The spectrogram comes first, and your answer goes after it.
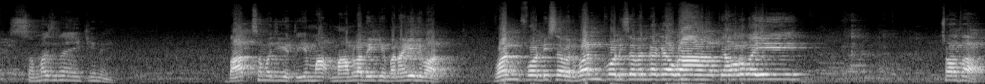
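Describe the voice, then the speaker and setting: A man's voice: extremely high pitch, a bit bright. A man teaching biology to a class, walking students through test answers and coaxing them to follow along. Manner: coaxing, repeatedly asks the class if they follow. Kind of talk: classroom test-solution lecture. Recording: echoey classroom.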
